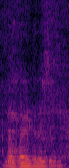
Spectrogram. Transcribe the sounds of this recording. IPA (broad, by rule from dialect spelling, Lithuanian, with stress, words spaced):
lˠɐˈbɐɪ ɡrɐˈʒʲɛɪ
